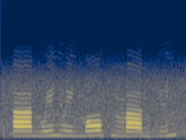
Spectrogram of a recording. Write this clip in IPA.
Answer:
aːnwelʲ welʲmɔːkʷ ŋ͡maːnbʲɨlʲ

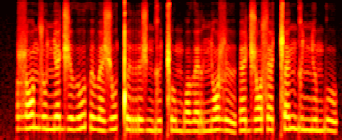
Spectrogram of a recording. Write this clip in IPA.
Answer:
ɮɔ nzuɲɛd͡ʒɨ ðuθɨ βɛʒuǃɨ rɨʒŋɡɨǁu mbɔðɛrɲɔɮɨ | ɛd͡ʒɔsɛ ǁɛŋɡɨ ɲɨmbu

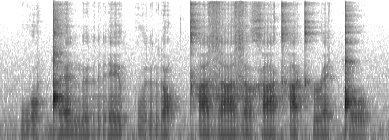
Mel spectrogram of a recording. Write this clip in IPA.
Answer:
woɡ͡ǃɛnɯ rekʷɯ ruqkʰa zazʌ xakʰakʰɹɛǃo

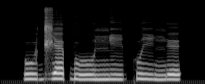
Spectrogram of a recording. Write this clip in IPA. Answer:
u˨d͡ʒɛ˦ɓuː˨ ɲiː˨kʷiː˦˨ŋɪ˦

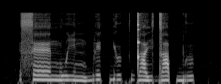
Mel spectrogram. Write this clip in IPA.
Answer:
sɛː˧nwi˨˩n be˥˩k̚jɯ˦˥k̚ da˧jda˥˩p̚bɯ˦˥k̚

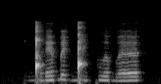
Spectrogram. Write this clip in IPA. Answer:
ɡ͡ǃøɾɛɓɛ ɡ͡ǃi kʷɜ bɜ

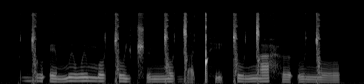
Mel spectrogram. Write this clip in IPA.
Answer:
ɡ͡ǀu˦ʔe˨ mɨ˦wɨ˦ mo˦˨ǀu˧jt͡ʃʼɨ˨ŋ͡ǀo˧ ɡ͡ǀa̰˧ǃʰḭ˧ ǀu˧ŋ͡ǀa˦ hɵ˨ʔu˧ŋ͡ǀo˨

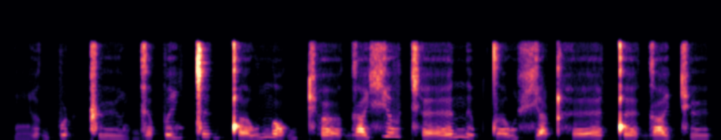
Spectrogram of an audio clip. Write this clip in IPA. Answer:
ʎœ˩˧ɡpʊ˨˥ʈ ǁyː˨˩ʎɡɛ˧˩˧pɛ˦ʎ ǀɪ˦ɡǃɐ˨˥w nɔ˧˩˧ɡcʰœ˧˩˧ ɡa˨˥çɛ˦v cʰɛː˨˥nɪ˨˩p tɐ˨˥wça˨˩ʈ hɛː˩˧ǃɛ˧˩˧ɡa˨˥ cʰy˦

